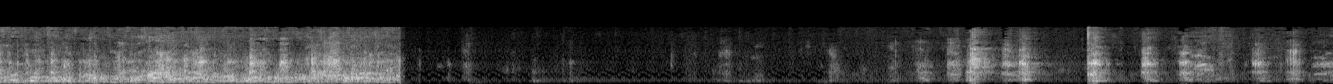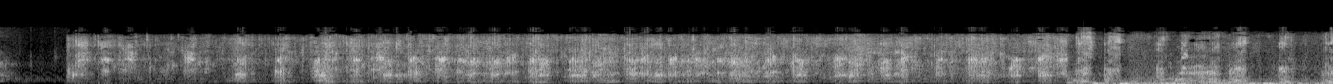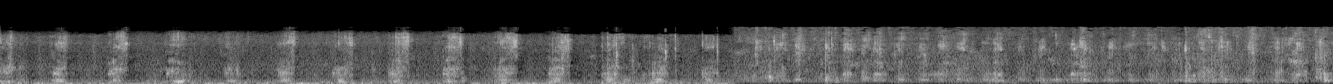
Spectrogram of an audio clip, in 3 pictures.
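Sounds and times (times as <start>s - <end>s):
pigs oinking: 0.0s - 5.8s, 7.1s - 39.9s
low hum: 24.0s - 34.4s.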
